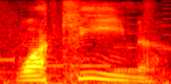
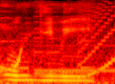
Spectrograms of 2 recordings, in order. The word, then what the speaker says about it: Joaquin: Joaquin Phoenix. I thought that's how I pronounce it, but I tried to say it the other way because I've heard people say it, but Weenie. No, it's not Weenie.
